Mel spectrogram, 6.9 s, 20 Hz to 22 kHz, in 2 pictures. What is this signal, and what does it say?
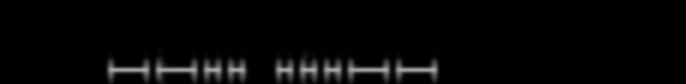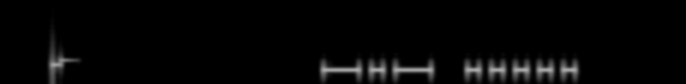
Morse code, heard as a keyed tone, about 20 wpm, 700 Hz. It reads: Z 3 K 5
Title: Single-Letter Single-Number 20wpm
